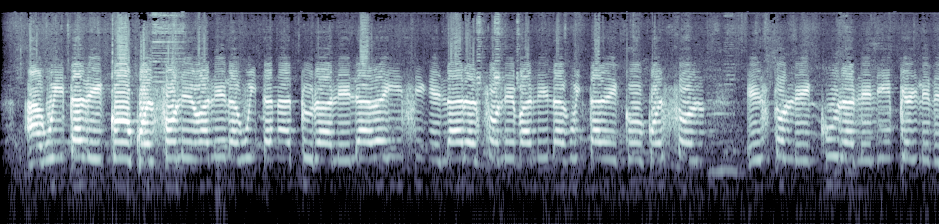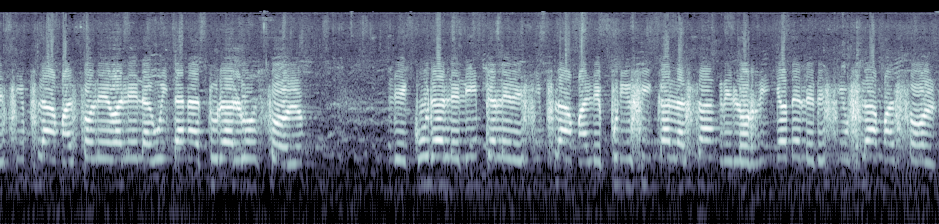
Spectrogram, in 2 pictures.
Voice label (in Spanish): VENDEDORA DE AGÜITA DE COCO CON MEGÁFONO MERCADO DE CHICLAYO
